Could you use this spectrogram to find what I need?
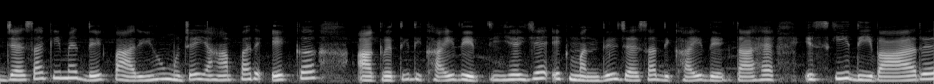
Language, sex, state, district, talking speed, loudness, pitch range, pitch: Hindi, female, Chhattisgarh, Sukma, 160 wpm, -16 LUFS, 195-235 Hz, 215 Hz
